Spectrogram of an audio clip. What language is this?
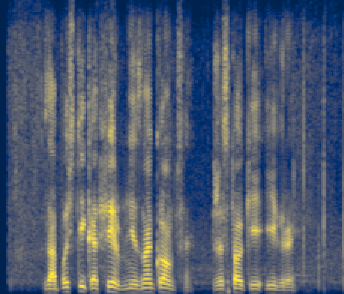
Russian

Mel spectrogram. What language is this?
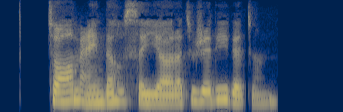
Arabic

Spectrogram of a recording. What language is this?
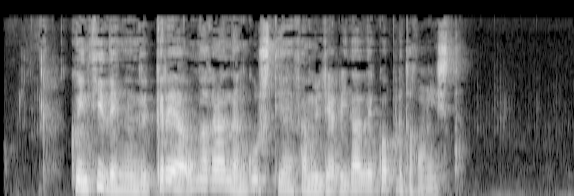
Galician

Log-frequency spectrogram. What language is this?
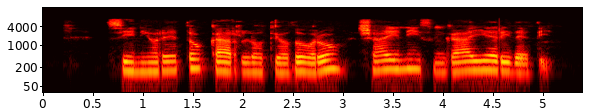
Esperanto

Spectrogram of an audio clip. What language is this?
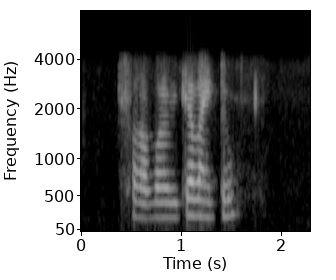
Malayalam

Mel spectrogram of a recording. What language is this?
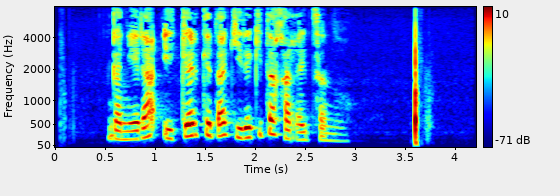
Basque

